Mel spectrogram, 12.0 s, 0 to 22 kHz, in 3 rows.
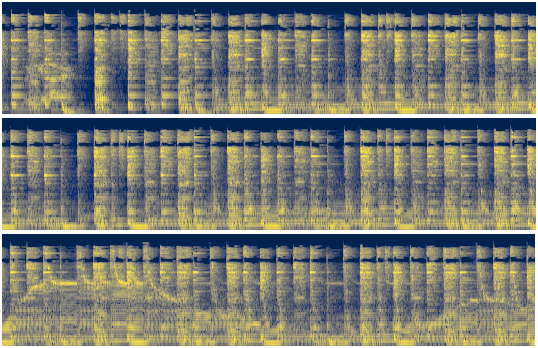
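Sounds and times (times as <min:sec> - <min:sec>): electronic percussion: 0:00.0 - 0:12.0
synthesizer bass line: 0:00.0 - 0:12.0.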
